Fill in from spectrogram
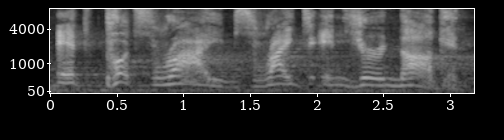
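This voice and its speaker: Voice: medium pitch, animated, slow, vocal fry, bright, forceful tone, in a large hall, a little hiss or hum, heavily acted. An actor playing a manic, torture-loving masked executioner in a video game, speaking in theatrical sing-song rhymes. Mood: gleeful, sing-song. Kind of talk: video game character acting.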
